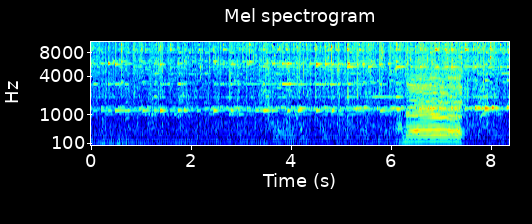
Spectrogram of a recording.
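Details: Cow giving one drawn-out, low, steady moo of about a second near the end, after a stretch of quiet rustling, with a faint constant tone running underneath throughout.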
